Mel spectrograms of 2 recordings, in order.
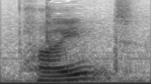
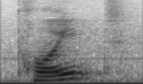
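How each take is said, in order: First: The vowel is a standard eye sound. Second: The vowel sounds like the oi in point. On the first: "Instead of saying pint" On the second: "Londoners say point"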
